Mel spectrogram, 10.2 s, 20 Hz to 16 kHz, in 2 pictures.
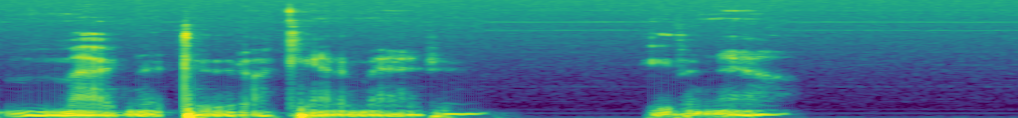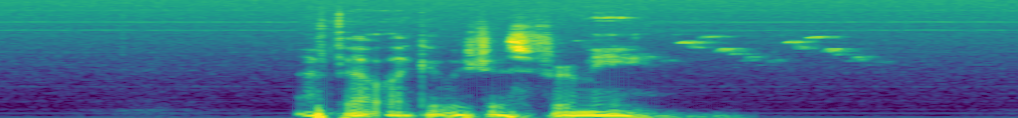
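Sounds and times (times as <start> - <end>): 
speech: 0.1 - 2.5, 6.9 - 8.5
small bird chirping: 8.3 - 9.7.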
